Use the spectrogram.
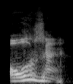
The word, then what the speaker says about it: Augen: I don't even know how to pronounce it like English. So it's Augen.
